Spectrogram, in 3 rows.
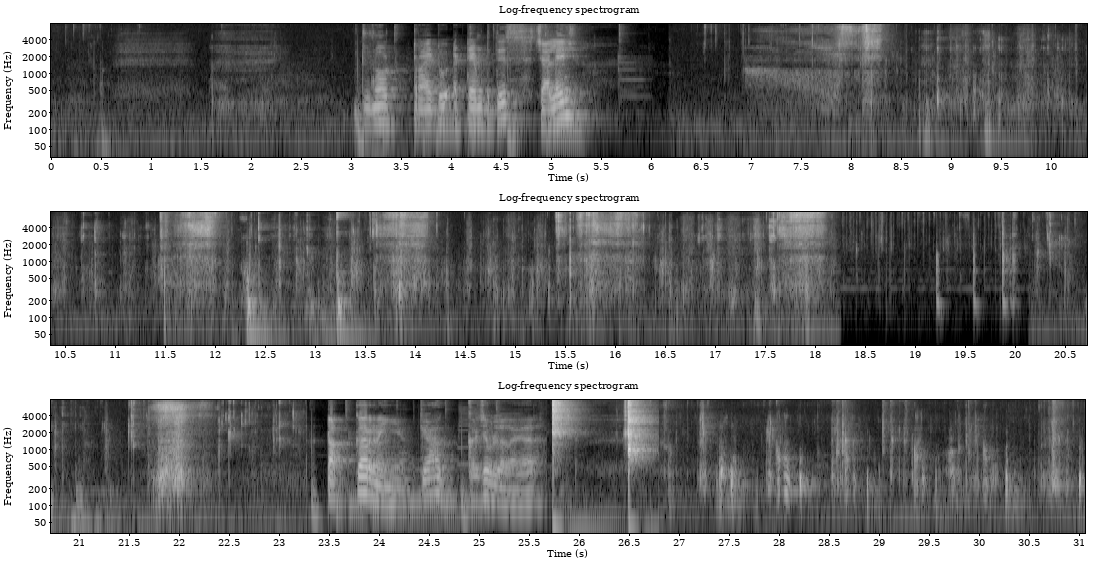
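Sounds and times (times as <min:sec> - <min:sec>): wet chewing: 0:06.5 - 0:23.3, 0:26.4 - 0:31.0
slurping noodles: 0:15.0 - 0:21.0, 0:21.6 - 0:22.4.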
